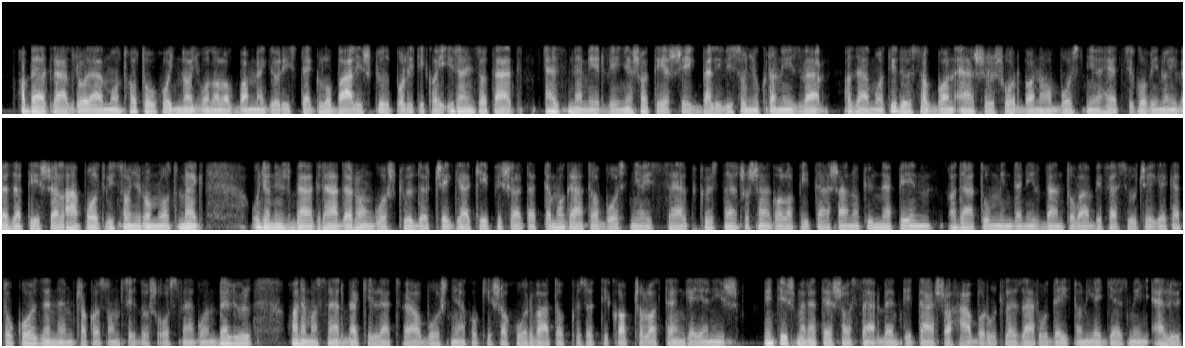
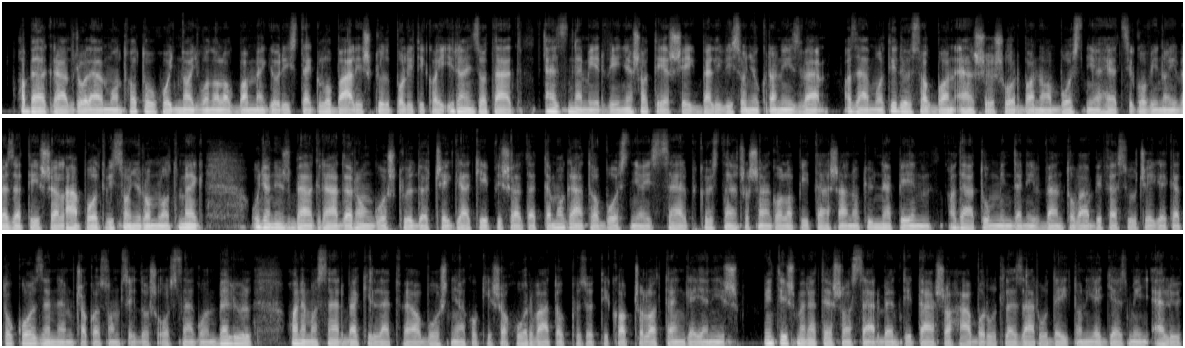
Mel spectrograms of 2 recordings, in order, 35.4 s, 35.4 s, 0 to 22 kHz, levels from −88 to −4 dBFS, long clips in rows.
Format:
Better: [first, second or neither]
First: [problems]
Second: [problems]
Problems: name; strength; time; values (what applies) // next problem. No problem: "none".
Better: second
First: garbled, watery; badly; nothing above 4 kHz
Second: garbled, watery; slightly; nothing above 14.5 kHz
